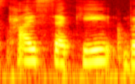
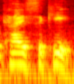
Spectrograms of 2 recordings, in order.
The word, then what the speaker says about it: Kaiseki: Well, the Americans have a tendency to pronounce every single syllable. – The Americans. – The Americans, I'm sorry. So it is Kaiseki, but sometimes it's like I'm used to just sort of pronouncing it in a different way. So I am saying Kaiseki, but it's just closer. – Quicker. Actually. It's actually quicker.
